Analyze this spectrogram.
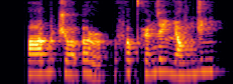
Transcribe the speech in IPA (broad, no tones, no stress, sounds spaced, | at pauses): ɑ ɡʷ ɘ t͡ʃ o ʔ o ɹ | f o pʰ ʏ n z i ʎ ɑ v ŋ ɡ i ɲ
